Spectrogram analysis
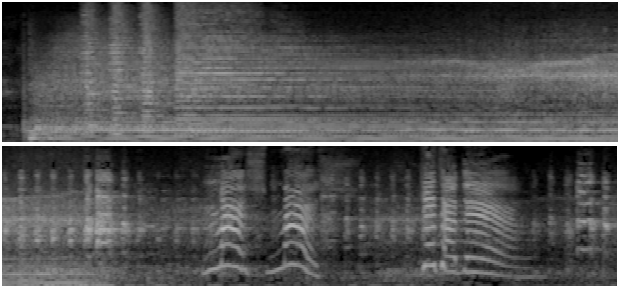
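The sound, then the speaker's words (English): A steady, buzzing drone for several seconds, then voices break into loud, squawky imitations of chicken clucking, standing for sled huskies doing chicken impressions, in quick, uneven bursts of rising and falling bawks. “Blue Bottle, tell those dogs to stop doing impressions of chickens.”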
